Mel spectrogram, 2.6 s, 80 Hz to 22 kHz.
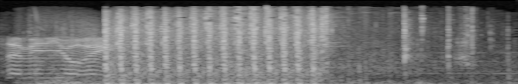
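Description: Gunfire from the video game Warzone 3: a dense, loud burst of rapid automatic fire lasting over a second after a brief tonal sound, followed by a few scattered sharp shots.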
